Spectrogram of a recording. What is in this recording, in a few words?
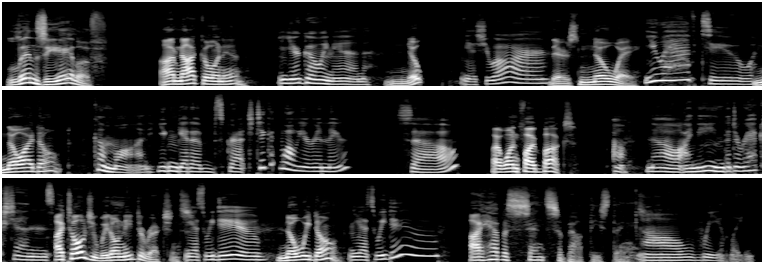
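husband, voice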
